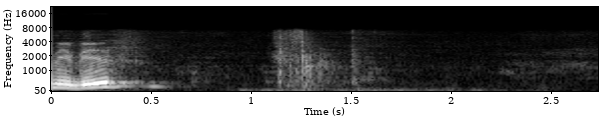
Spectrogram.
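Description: A book page rustles as it is turned.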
